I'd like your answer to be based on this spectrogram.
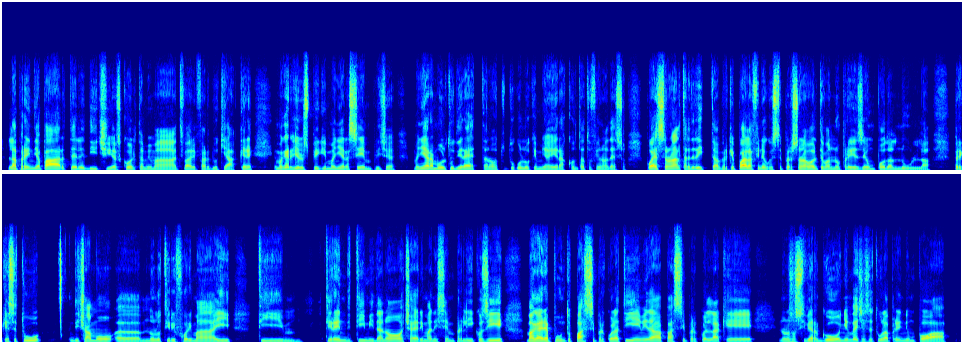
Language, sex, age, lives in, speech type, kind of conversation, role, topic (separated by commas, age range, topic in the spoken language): Italian, male, 25-29, Italy, conversation, advice, advisor, Come dovresti reagire a una critica non richiesta sul tuo aspetto o sul tuo comportamento?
